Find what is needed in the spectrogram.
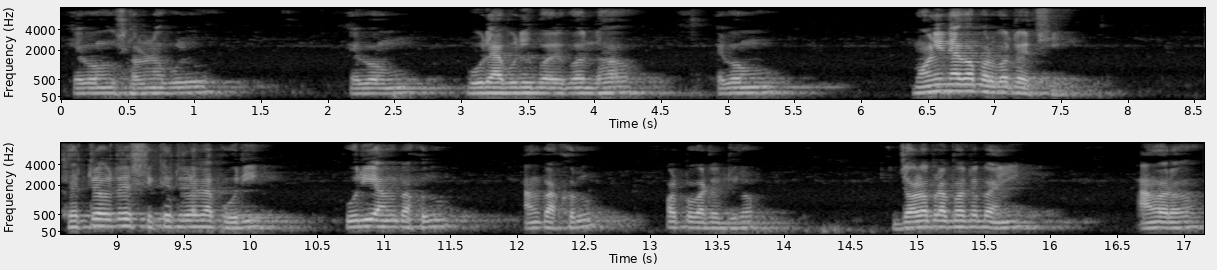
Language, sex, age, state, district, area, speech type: Odia, male, 60+, Odisha, Nayagarh, rural, spontaneous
